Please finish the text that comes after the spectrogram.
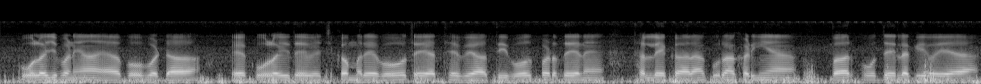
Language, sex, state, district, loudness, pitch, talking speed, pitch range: Punjabi, male, Punjab, Kapurthala, -17 LUFS, 105 Hz, 155 wpm, 100-105 Hz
